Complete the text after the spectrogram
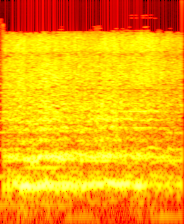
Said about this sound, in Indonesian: Sejak saat itu, kawanan lebah madu tinggal di pohon apel.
